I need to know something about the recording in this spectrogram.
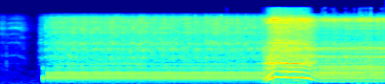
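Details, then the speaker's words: Traxxas T-Maxx nitro engine, cold start, finally fires: catches at once and holds a steady high buzz, then revs up cleanly and settles; running properly. "all right it's a little oh wow sweet that's working good"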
